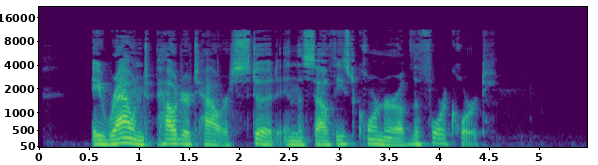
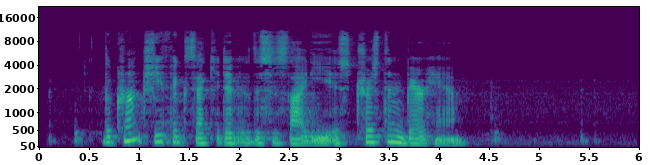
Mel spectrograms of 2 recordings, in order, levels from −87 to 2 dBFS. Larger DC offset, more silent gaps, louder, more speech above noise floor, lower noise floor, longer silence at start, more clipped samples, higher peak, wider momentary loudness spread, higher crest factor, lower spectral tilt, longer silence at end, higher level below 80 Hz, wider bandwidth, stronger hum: neither; neither; first, -20 LUFS vs -29 LUFS; first, 49 dB vs 39 dB; about the same, -69 dBFS vs -67 dBFS; first, 0.55 s vs 0.35 s; neither; first, -2 dBFS vs -12 dBFS; first, 11 LU vs 8 LU; about the same, 18 dB vs 20 dB; about the same, -5.5 dB/octave vs -5.5 dB/octave; first, 1 s vs 0.55 s; first, -46 dBFS vs -68 dBFS; about the same, 11.5 kHz vs 11.5 kHz; neither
